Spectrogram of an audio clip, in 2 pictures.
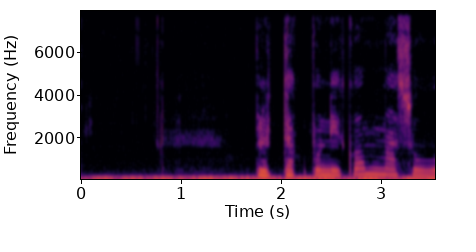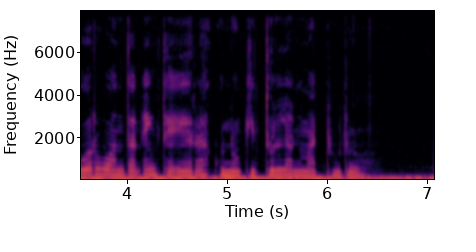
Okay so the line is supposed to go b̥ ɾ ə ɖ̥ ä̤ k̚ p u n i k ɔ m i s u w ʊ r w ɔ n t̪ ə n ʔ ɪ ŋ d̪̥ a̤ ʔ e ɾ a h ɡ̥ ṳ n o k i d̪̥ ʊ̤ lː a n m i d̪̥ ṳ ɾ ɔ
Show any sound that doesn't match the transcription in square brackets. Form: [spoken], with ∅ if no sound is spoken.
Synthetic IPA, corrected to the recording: b̥ [l] ə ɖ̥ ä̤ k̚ p u n i k ɔ m [a] s u w ʊ r w ɔ n t̪ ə n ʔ ɪ ŋ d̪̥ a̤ ʔ e ɾ a h ɡ̥ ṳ n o k i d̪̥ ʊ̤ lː a n m [a] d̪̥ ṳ ɾ ɔ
